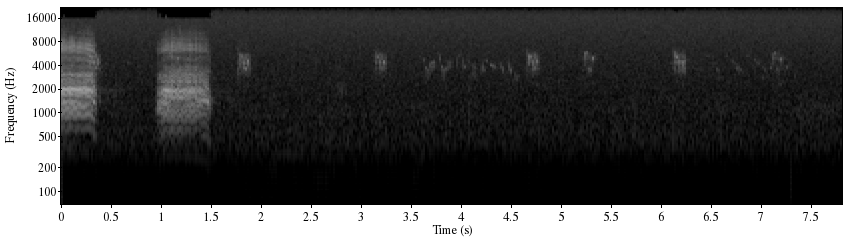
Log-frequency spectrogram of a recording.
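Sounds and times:
carrion crow giving rasping caws, Corvus corone: 0.0 - 1.6.

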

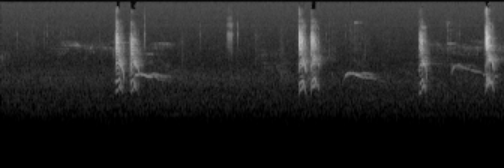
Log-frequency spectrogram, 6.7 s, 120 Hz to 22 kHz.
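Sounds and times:
house sparrow Passer domesticus harsh doubled chirps: 0.8 - 2.3, 4.0 - 6.7.

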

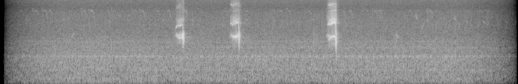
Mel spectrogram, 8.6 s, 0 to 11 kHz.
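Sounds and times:
steady background hiss: 0.1 - 8.6
Pica pica Eurasian magpie giving harsh rasping notes: 2.9 - 4.2, 5.4 - 5.7.

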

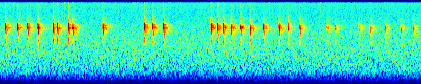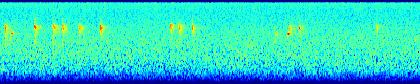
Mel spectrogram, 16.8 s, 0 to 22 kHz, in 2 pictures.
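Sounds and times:
faint steady hiss: 0.0 - 16.8
Eurasian wren Troglodytes troglodytes giving sharp high ticking calls: 0.1 - 2.2, 2.9 - 3.4, 4.2 - 10.6, 11.8 - 12.4, 13.9 - 14.6.

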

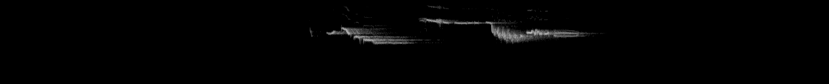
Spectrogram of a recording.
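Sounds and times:
European robin Erithacus rubecula singing: 3.1 - 6.0.

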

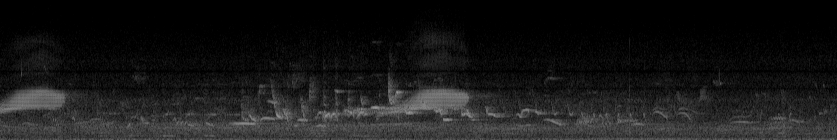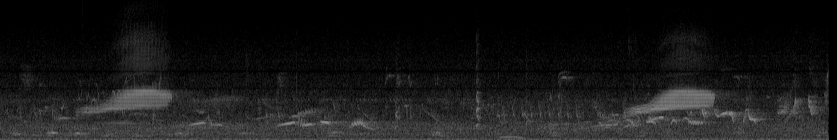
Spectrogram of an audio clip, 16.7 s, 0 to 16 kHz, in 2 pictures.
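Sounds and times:
birds twittering: 0.0 - 16.7
European greenfinch Chloris chloris nasal buzzy wheezes: 13.3 - 13.9.

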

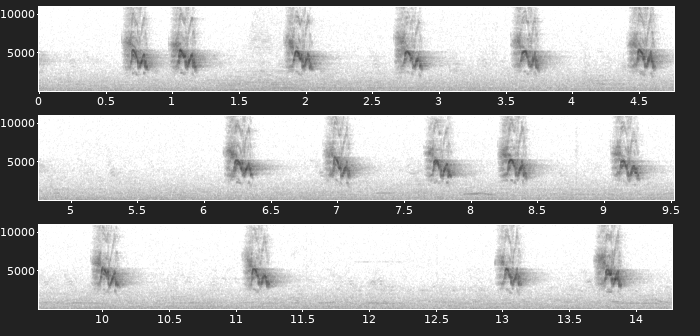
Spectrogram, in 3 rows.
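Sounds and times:
house sparrow Passer domesticus chirping: 0.6 - 4.8, 6.2 - 12.2, 13.0 - 14.1.

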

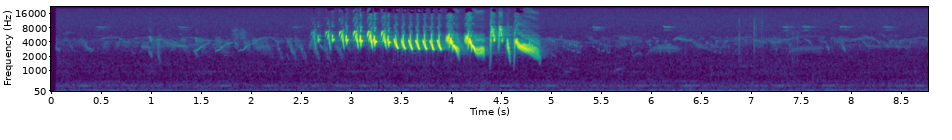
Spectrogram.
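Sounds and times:
common chaffinch Fringilla coelebs singing: 0.1 - 8.7.

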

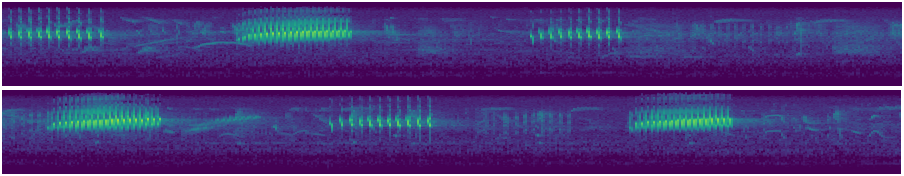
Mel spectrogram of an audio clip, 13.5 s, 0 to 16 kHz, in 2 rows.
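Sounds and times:
European greenfinch Chloris chloris fast dry trill: 0.0 - 3.3, 6.0 - 13.4.

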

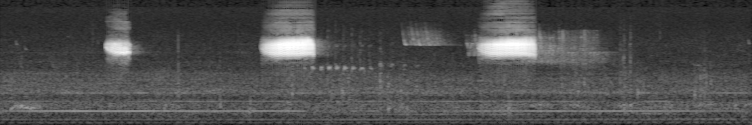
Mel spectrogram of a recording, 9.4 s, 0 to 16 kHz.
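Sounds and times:
speech: 1.3 - 1.7
European greenfinch Chloris chloris buzzy calls: 1.3 - 1.8, 3.3 - 7.7.

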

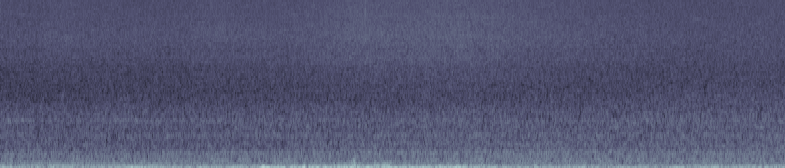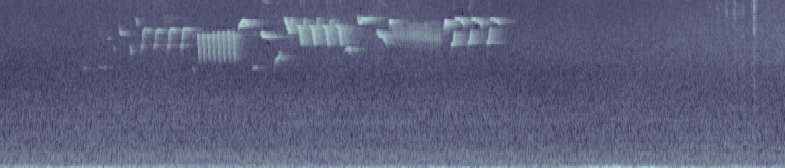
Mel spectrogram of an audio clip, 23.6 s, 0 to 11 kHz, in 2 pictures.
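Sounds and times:
continuous low background noise: 0.0 - 23.5
Eurasian wren Troglodytes troglodytes singing shrill trilled phrases: 13.2 - 19.4.

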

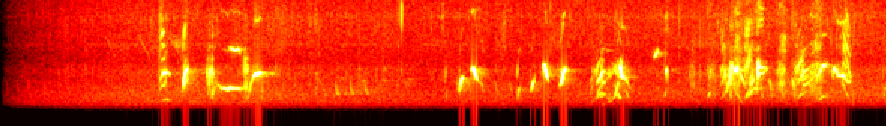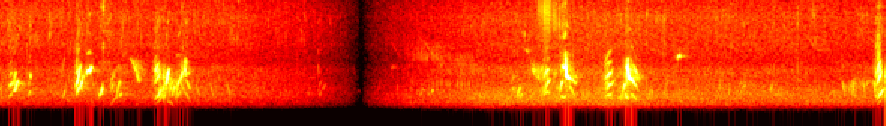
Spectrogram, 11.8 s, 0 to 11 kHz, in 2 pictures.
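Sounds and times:
European goldfinch twittering: 1.1 - 1.8, 3.0 - 7.2, 9.3 - 10.6, 11.5 - 11.8.

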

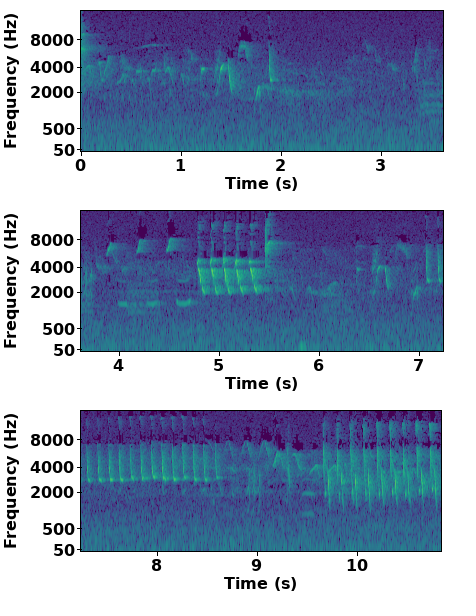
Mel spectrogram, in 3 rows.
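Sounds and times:
common nightingale Luscinia megarhynchos song: 0.0 - 10.8.

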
